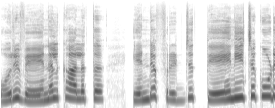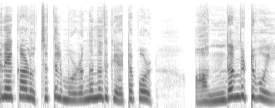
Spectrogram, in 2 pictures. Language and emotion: Malayalam, surprised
